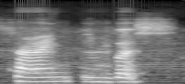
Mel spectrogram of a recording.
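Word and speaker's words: sin⁻¹: how you pronounce uh look like sine to the power of negative one but we pronounce it as sine inverse then you write zero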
